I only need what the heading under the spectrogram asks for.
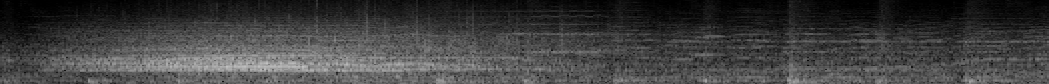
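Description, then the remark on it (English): A large crowd of citizens of the Fire Nation, Earth Kingdom and Water Tribes, greeting Zuko, bursts into dense applause with some cheering, swelling loudly for a couple of seconds before thinning out into scattered individual claps. “Immediately, there was thunderous applause from the citizens of the Fire Nation, Earth Kingdom, and Water Tribes.”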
